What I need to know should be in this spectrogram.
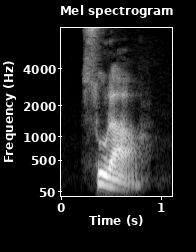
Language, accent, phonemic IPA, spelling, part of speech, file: French, France, /su.laʁ/, soûlard, noun, LL-Q150 (fra)-soûlard.wav
- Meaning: drunk; drunkard; toper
